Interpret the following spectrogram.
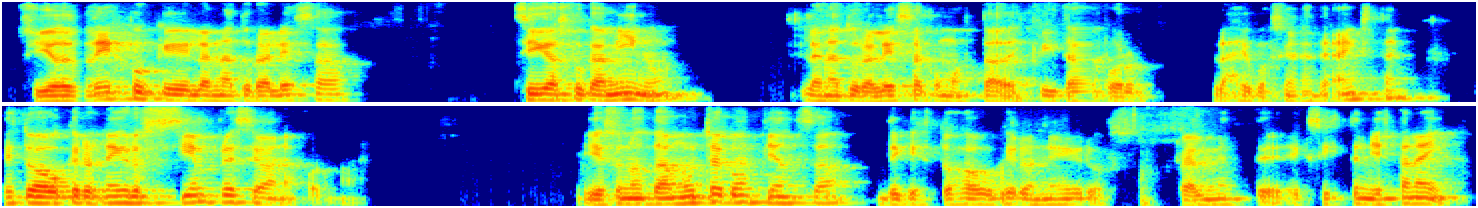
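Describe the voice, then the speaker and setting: A man's voice: medium pitch, brisk, vocal fry. A man giving a public astrophysics talk, explaining step by step with frequent restarts. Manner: explanatory, many restarts and "entonces, bueno". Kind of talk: public lecture. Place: lecture room. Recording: echoey room.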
